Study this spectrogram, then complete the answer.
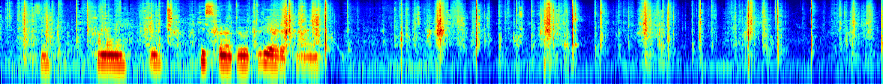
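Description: Stiff plastic sheets rustle and tap as they are handled close by.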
